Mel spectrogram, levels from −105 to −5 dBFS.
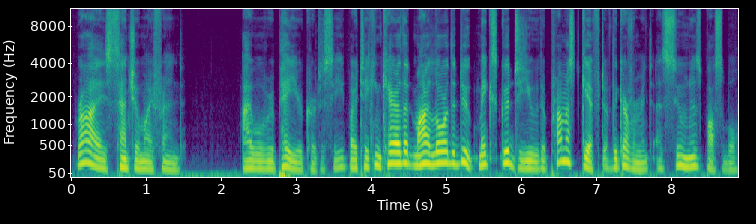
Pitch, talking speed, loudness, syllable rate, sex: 130 Hz, 210 wpm, -19 LUFS, 5.4 syllables/s, male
